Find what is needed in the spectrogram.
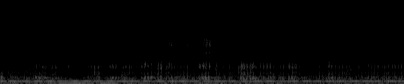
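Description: A kitten purring faintly while it eats wet cat food, with small chewing clicks.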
